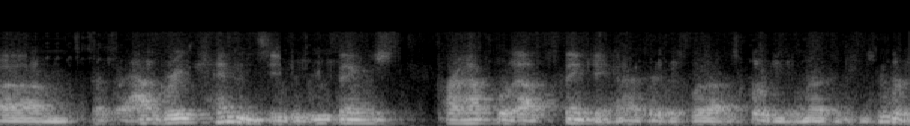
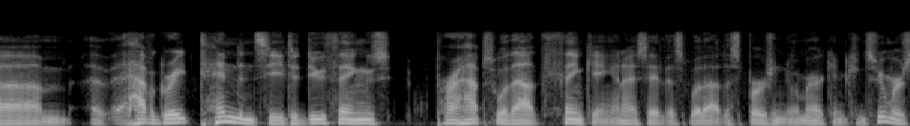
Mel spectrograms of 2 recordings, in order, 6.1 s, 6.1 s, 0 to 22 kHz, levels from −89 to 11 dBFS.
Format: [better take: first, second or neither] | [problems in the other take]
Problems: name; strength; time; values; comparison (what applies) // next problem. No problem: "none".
second | noise reduction (neural separator model SepFormer DNS4)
